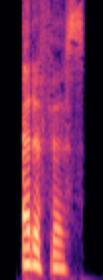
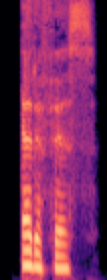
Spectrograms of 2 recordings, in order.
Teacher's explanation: US says uh UK says i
